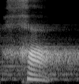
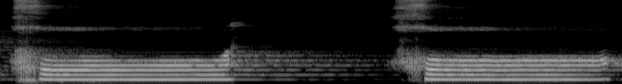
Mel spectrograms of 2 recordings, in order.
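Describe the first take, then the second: First: The sound is thin and spills out. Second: The sound is thick and fills the mouth. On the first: The speaker calls it wrong. "some people read it like ha. So in this case the sound spills out, but this is totally wrong" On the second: The speaker calls it right. "we read it like ho ho"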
